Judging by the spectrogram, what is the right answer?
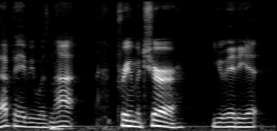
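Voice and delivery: ordinary delivery

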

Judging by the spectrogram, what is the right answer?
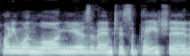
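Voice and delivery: usual speaking voice

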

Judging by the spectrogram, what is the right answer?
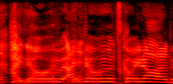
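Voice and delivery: high, excited, out-of-character voice. Retelling what they said to the dragon: imitating own excited out-of-character line. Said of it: "I got so excited".

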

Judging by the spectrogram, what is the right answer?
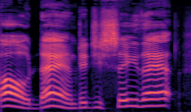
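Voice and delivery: slow put-on American drawl. Retelling a hunter's reaction after a deer shot: imitating an American hunter. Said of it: "he quite sounded quite that much like Hank".

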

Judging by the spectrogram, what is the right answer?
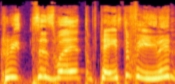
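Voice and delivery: put-on Swedish accent. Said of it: "Sounded like the Swedish chef".

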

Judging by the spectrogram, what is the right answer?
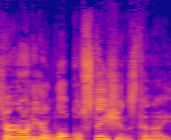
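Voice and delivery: put-on very high old-time radio announcer voice. Asked what they were going for, the speaker does an old-time radio announcer voice. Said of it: "Old-time radio guy".

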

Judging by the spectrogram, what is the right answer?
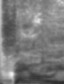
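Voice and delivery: insistent, high-pitched yelling by a group. Retelling a group at a conference urging the speaker, imitating people yelling. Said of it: "they all start yelling".

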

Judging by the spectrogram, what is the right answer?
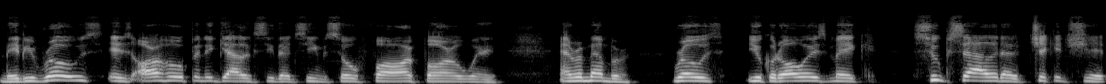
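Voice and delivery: loud, mock-heartfelt, fake-earnest voice.

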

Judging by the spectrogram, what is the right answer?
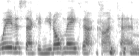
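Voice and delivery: ordinary talk

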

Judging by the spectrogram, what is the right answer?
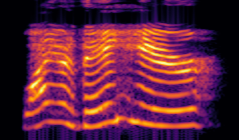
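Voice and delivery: frightened, very high voice. A blonde-haired girl asks as the Seekers let loose, in a scared voice. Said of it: "asked in a scared voice".

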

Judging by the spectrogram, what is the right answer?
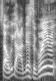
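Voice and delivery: put-on Oakland accent. Quoting what he said after the disagreement, in a put-on Oakland accent. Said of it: "he sounds mad Oakland".

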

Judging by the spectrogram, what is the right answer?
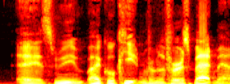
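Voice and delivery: very cool, laid-back, relaxed delivery. Answering a request to say it cooler: cool voice as Michael Keaton. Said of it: "Can you say it, like, a little cooler?".

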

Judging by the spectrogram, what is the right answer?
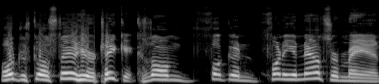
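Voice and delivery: put-on Alabama accent. Act out the announcer being yelled at by El Ligero after a match, Jim Smallman impression, Alabama accent. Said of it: "why he has an Alabama accent".

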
